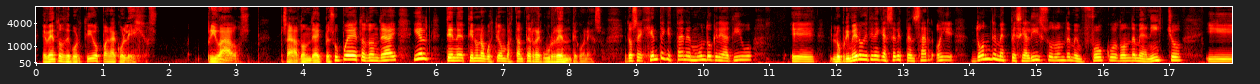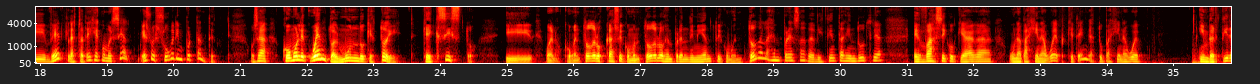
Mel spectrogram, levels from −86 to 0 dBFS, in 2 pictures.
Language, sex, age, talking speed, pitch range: Spanish, male, 40-59, 175 wpm, 105-165 Hz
